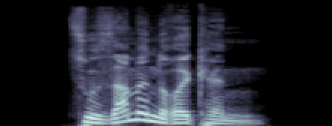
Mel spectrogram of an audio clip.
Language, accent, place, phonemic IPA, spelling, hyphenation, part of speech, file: German, Germany, Berlin, /t͡suˈzamənˌʁʏkn̩/, zusammenrücken, zu‧sam‧men‧rü‧cken, verb, De-zusammenrücken.ogg
- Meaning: to move together, push together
